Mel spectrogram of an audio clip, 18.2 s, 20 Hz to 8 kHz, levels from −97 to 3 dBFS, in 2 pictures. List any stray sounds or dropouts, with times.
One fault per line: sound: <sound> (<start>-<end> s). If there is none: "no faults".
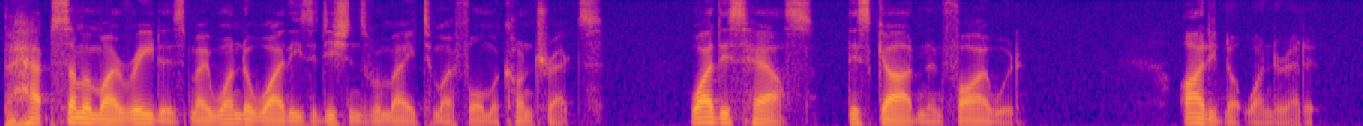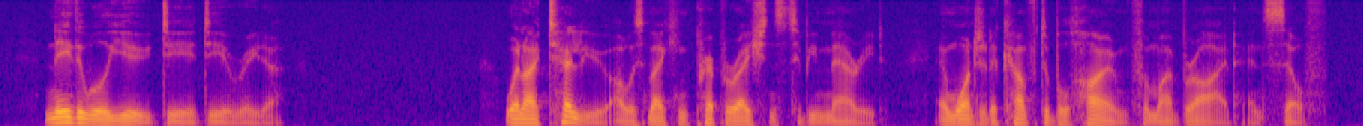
no faults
